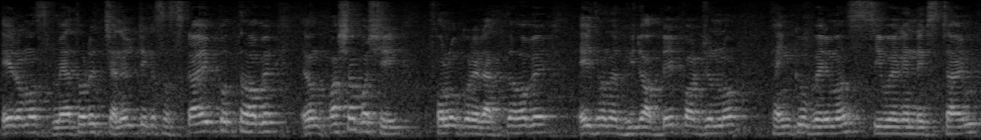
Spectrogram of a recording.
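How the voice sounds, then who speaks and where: Male pronunciation teacher, lecture style, slightly high and mellow, drawn-out example words, echoey room. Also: fairly even intonation, slight background noise. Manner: explains slowly, repeating example words with stretched stress.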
